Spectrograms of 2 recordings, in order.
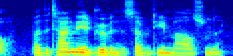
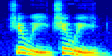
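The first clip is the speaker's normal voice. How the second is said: put-on toddler squeal; 4 semitones higher than usual. A narrator's reading. Gage copying his sister, a light toddler squeal. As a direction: chant it like a happy toddler. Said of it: "Gage screamed in Lewis's".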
